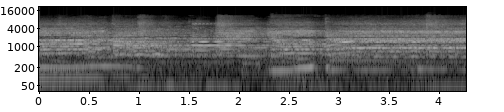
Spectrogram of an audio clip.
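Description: Worship song with a choir singing long held notes.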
